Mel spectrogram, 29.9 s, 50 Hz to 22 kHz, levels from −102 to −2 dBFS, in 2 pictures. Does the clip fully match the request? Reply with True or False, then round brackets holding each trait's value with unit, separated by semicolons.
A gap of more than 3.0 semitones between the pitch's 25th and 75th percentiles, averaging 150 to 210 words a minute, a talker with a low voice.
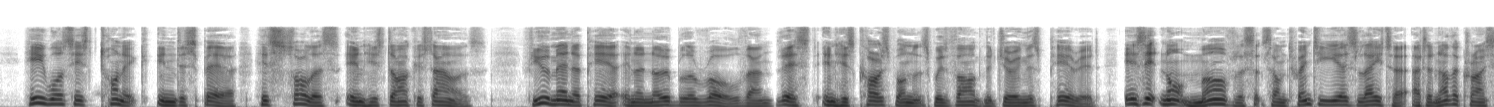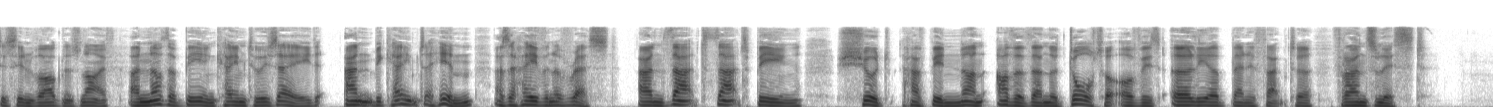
True (4.1 semitones; 155 wpm; 125 Hz)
